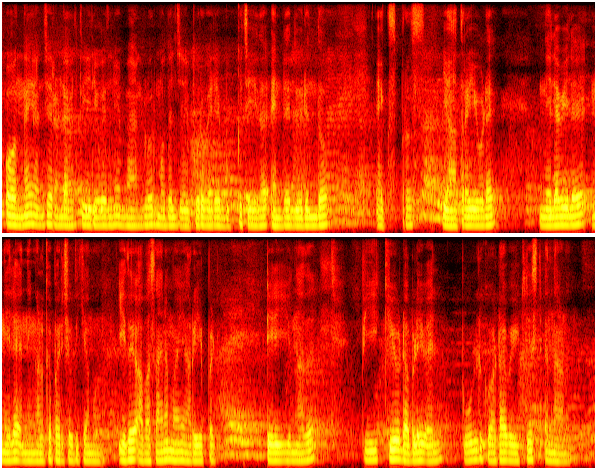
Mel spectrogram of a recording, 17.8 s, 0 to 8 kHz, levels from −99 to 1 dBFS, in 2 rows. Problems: continuous background conversations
